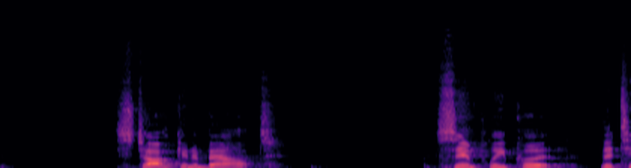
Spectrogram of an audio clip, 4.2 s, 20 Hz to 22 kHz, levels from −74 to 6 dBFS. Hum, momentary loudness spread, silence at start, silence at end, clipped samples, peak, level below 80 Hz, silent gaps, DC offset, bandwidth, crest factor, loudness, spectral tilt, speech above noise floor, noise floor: none; 14 LU; 0.75 s; 0 s; under 0.1%; -12 dBFS; -68 dBFS; none; under 0.1%; over 20 kHz; 24 dB; -33 LUFS; -4.5 dB/octave; 40 dB; -72 dBFS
